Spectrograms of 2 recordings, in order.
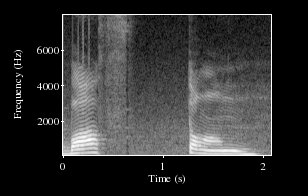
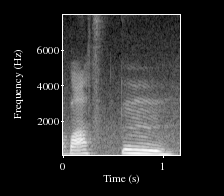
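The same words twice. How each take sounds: First: The second syllable has a full vowel. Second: The second syllable has a reduced schwa vowel. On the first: "Ao invés de falar Boston" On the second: "normalmente se fala Boston"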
